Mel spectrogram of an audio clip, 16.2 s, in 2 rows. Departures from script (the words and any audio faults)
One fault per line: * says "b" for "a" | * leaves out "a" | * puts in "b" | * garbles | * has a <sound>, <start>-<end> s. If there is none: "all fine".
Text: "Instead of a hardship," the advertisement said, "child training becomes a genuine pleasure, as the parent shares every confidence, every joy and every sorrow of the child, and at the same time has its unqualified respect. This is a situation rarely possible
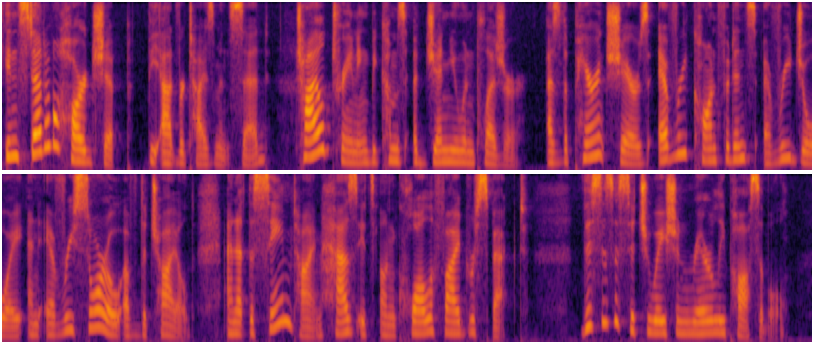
all fine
